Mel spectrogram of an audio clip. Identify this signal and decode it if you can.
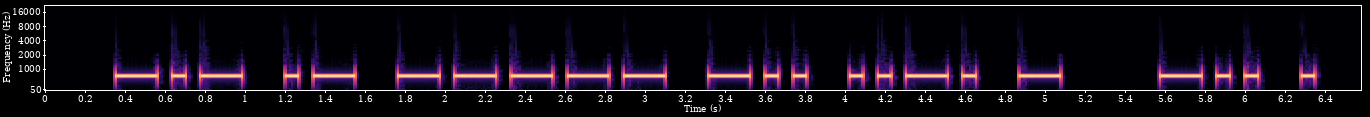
Morse code, heard as a keyed tone, about 17 wpm, 700 Hz. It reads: KA0DFT DE
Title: USA Callsign DE Callsign - 6 Characters - 17wpm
